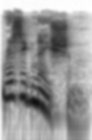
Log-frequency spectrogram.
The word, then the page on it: resignation: British English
